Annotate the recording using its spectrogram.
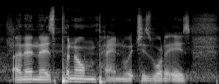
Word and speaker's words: Phnom Penh: There's three stages of thinking you know how to pronounce Phnom Penh. The first is that you say Phnom Penh, which is wrong.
